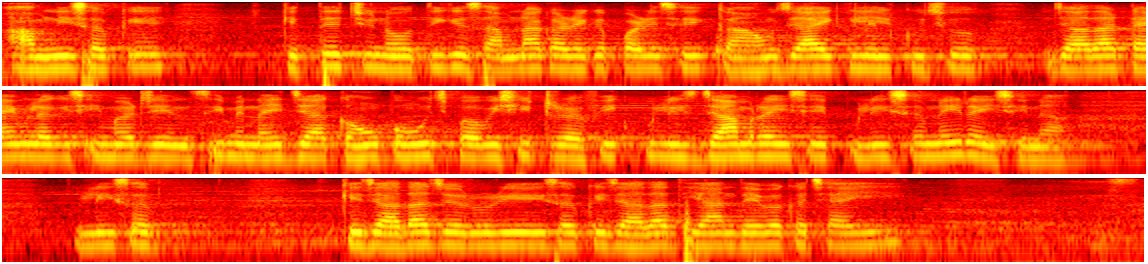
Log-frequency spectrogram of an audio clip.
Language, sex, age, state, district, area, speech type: Maithili, female, 18-30, Bihar, Sitamarhi, rural, spontaneous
